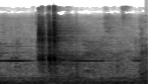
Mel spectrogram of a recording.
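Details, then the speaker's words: Newly installed remanufactured steering gear: short squeaky creaks and popping as the wheel is turned left and right; wear marks found on the gears inside the gear box. "that nasty creaking noise watch this keep going there buddy watch this right here it's the in whatever yeah that's a bunch of wear marks"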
